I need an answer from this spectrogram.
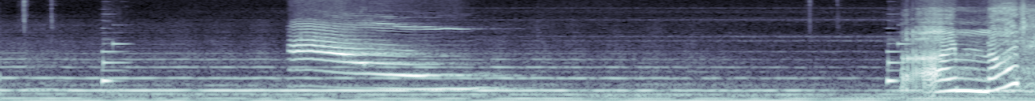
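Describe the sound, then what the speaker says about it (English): A cat meows in the video game Nikke: one rising-falling meow in the middle, then a shorter burst of meows near the end, heard over steady game music with a humming drone. "It really is a cat."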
